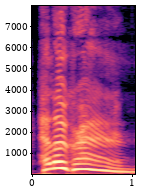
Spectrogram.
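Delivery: high, loud nervous "Hello, Gran"; mock cheery greeting. To the grandmother on the floor, a high nervous hello. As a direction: squeak it out brightly like nothing's wrong.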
